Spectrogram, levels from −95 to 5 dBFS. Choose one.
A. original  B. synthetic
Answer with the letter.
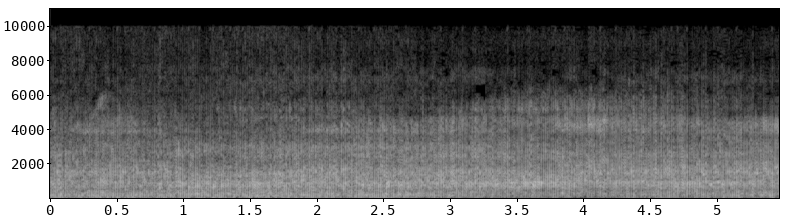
B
